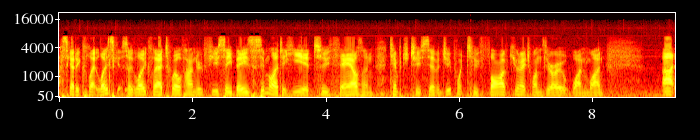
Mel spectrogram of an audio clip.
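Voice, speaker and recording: A hoarse, husky-voiced man giving a chatty, explanatory flight briefing on a live stream, with many filler words. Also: mid-range voice, pushed and bright, poor audio.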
